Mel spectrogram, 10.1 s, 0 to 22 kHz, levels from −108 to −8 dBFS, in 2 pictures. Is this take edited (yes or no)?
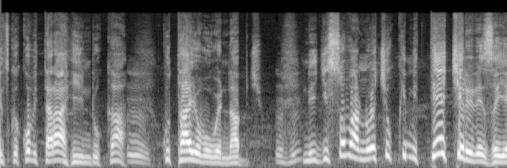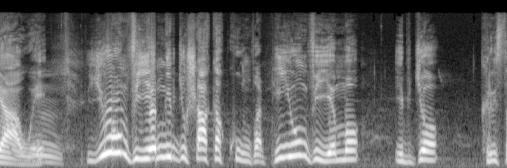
no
